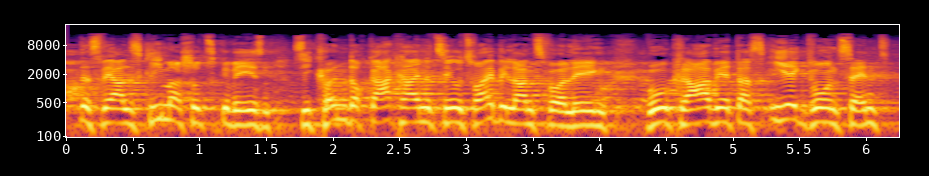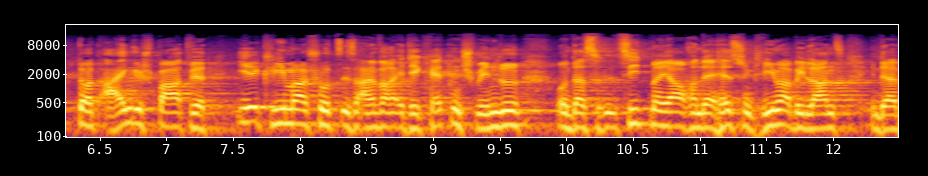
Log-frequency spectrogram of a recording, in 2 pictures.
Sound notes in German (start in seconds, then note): none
